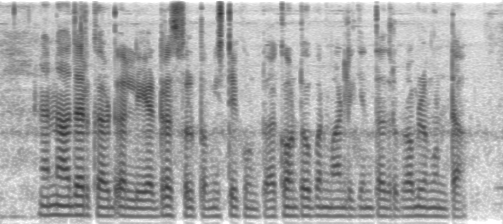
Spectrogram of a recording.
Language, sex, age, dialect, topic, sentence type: Kannada, male, 18-24, Coastal/Dakshin, banking, question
